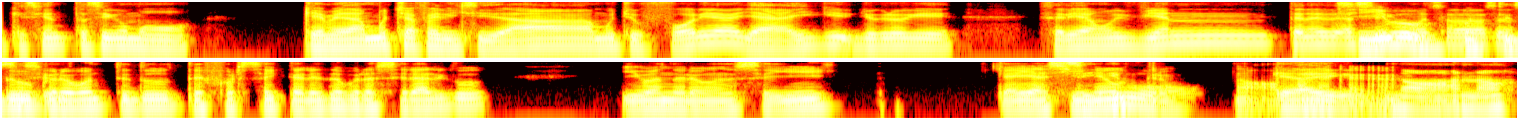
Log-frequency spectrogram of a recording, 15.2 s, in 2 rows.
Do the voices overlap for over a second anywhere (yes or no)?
yes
